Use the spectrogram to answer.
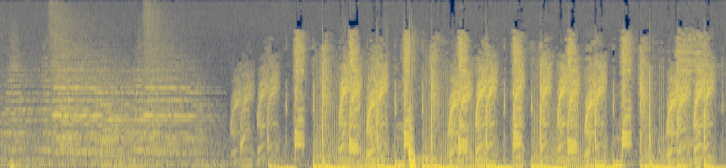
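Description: A duck quacks loudly, a rapid run of many harsh nasal quacks that starts abruptly after a quieter opening and continues to the end.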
